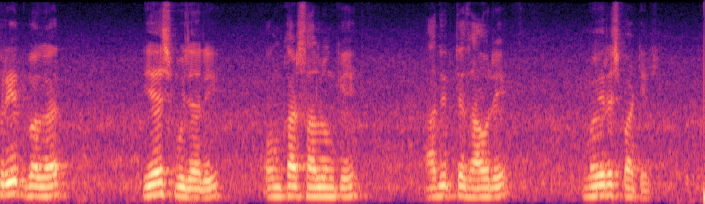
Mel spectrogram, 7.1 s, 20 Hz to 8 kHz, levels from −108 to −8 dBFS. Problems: constant background noise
